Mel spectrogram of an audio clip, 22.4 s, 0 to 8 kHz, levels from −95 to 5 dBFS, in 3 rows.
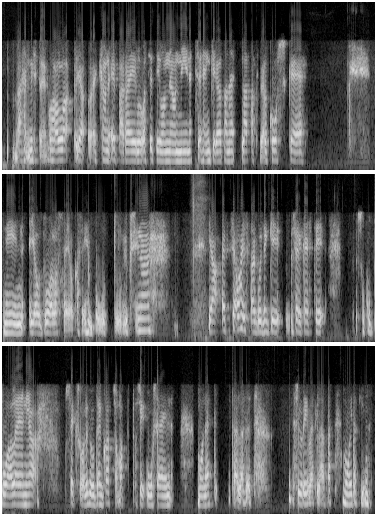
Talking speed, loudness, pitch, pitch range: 120 wpm, -15 LUFS, 180 Hz, 170-195 Hz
